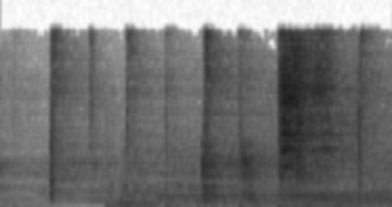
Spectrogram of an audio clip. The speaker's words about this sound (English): What if it was played by your shitty, your brother's shitty like pop band, garage, garage band? Yeah, yeah. It, it, it might sound a little something like this.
